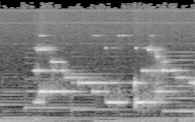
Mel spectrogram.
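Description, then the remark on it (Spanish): A short electronic timer alarm melody marks that one minute has passed after a countdown, a sequence of bright tonal beeps shifting in pitch, with a low steady hum underneath and no talking. “Y esa es la alarma de que ha pasado un minuto.”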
